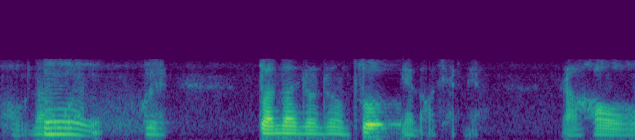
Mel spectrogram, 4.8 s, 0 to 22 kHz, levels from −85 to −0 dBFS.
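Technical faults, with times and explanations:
Throughout, GSM full-rate codec: the speech has that gravelly, buzzy grain of the old 13 kbps-style GSM coder, which rebuilds the voice from a vocal-tract model and a thinned pulse excitation. The line is held to roughly 200 Hz to 3.6 kHz, so everything sounds boxed in.
0.00–0.05 and 0.62–1.08, speech suppressed in double talk: the level drops briefly at the very start, by about 15 dB, then for about half a second later on, by about 25 dB. The likely cause is an echo canceller ducking the talker while the far end spoke over them.
2.76–3.02, lost GSM frames: for about 240 ms the sound freezes into a rough, metallic, ringing smear as the decoder keeps repeating the last good frame. That fits around a dozen 20 ms frames dropped in a row.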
